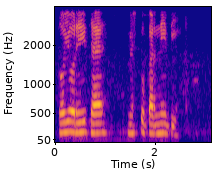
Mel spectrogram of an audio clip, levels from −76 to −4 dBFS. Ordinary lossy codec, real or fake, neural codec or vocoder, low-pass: Opus, 24 kbps; real; none; 3.6 kHz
